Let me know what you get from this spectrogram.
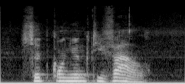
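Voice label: "subconjunctivaal", Dutch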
